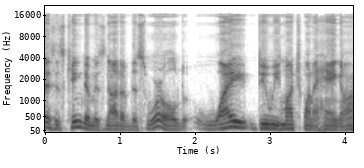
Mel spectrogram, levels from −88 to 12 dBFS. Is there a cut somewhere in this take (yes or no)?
yes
